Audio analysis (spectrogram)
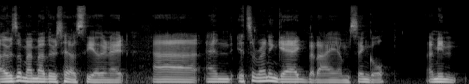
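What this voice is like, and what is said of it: Usual voice. Nothing is said of it.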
